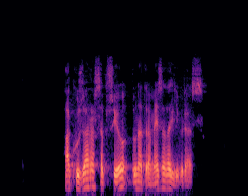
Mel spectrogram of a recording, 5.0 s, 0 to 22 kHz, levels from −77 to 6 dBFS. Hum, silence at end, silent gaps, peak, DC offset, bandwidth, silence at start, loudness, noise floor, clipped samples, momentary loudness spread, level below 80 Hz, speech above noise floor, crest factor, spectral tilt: none; 0.95 s; none; -2 dBFS; under 0.1%; 7.8 kHz; 1.3 s; -17 LUFS; -89 dBFS; under 0.1%; 8 LU; -60 dBFS; 73 dB; 16 dB; -6.5 dB/octave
